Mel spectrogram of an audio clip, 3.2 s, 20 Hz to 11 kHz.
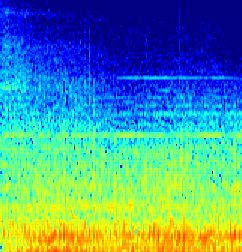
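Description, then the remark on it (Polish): A large SH-3 Sea King rescue helicopter drones steadily overhead as it arrives at a ski slope in northern Norway, its heavy rotor chop thudding in a dense low rumble that stays loud and constant throughout, with no voices. “SH-3 Sea King, duży śmigłowiec ratowniczy, w końcu nadleciał.”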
